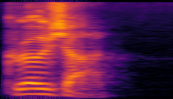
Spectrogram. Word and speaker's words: Grosjean: Isn't that how you say it? – Grosjean. – That's what I said, isn't it? Dijon, Grosjean. – So, yeah, you're kind of. It's closer.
